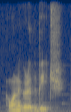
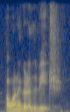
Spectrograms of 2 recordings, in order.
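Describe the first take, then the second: Both takes have the same delivery.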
